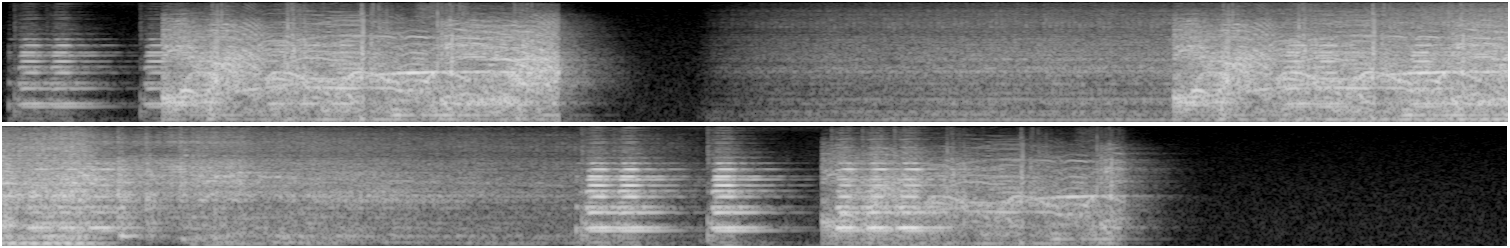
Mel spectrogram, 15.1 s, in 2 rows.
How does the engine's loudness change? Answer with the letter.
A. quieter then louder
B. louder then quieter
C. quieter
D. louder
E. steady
B.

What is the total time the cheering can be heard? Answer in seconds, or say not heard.
5 s.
